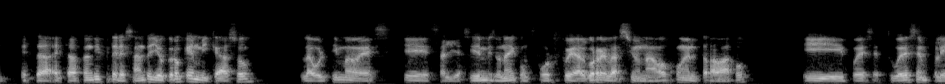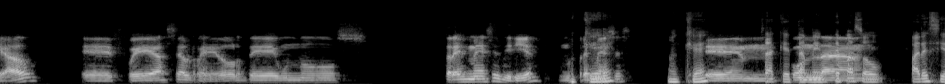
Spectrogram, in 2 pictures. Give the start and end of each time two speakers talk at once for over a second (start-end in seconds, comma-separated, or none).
16.5-18.1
